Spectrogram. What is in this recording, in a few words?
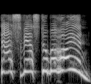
YOU'LL REGRET THAT, Speech, German; Worms Armageddon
